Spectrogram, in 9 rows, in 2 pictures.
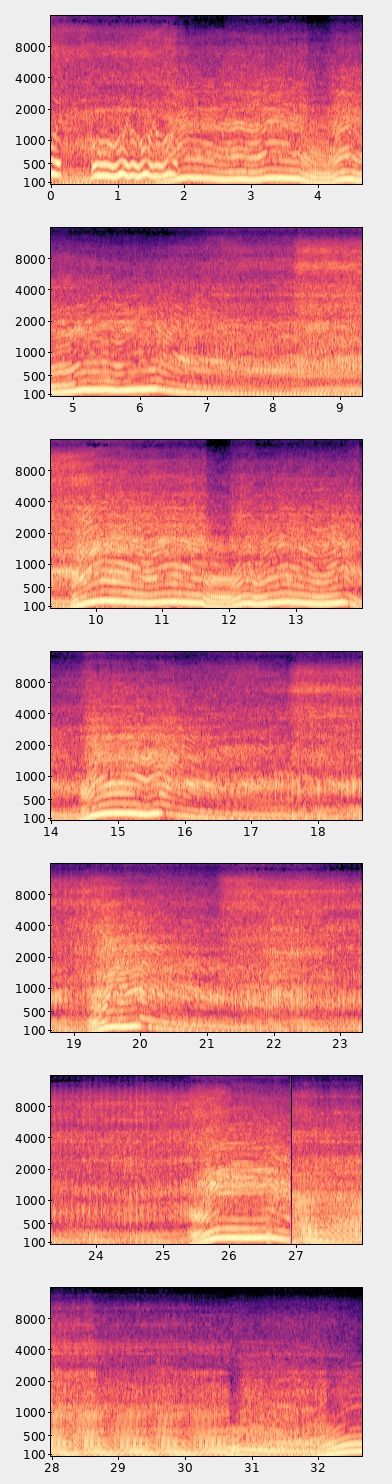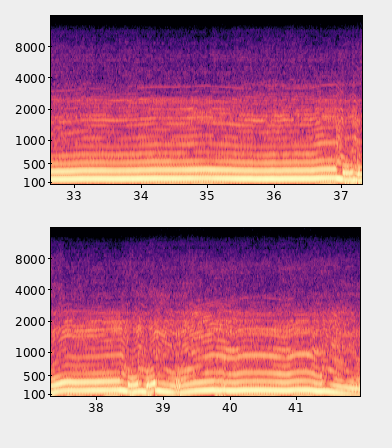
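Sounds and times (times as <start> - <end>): chainsaw engine revving: 0.0 - 41.9.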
